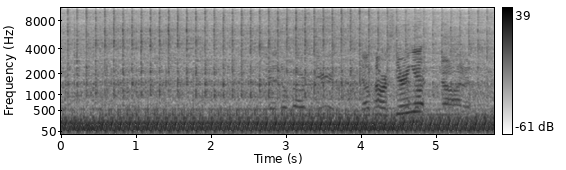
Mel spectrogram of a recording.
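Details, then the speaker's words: Mazdaspeed 6 with newly built engine, first startup: lumpy, stumbling idle with uneven low pulse as one cylinder drops out; misfire because an ignition coil pack was not plugged in. "a coil pack was not plugged in when we did the first startup and that caused a weird-sounding idle"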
